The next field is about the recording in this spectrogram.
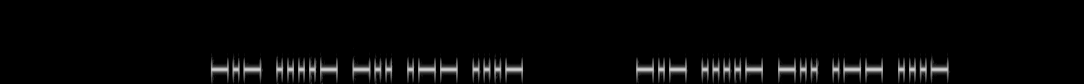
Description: Morse code, heard as a keyed tone, about 22 wpm, 700 Hz. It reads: K4DWV K4DWV
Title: USA Call Signs - 5 Characters - Repeated 2x - 22wpm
